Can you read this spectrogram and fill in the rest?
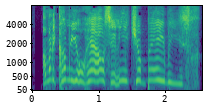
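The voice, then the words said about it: Squeaky cartoonish imitation of another person. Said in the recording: “worst Mike Tyson impression ... That was like if Mickey Mouse and Pee Wee Herman had a kid. That's what the voice would be.”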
